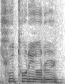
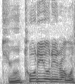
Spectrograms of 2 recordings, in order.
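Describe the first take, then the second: First: The word begins with an aspirated t sound. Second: The word begins with a d sound. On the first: The speaker calls it right. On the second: The speaker calls it wrong.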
